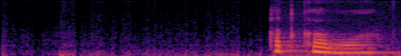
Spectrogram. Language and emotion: Russian, neutral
